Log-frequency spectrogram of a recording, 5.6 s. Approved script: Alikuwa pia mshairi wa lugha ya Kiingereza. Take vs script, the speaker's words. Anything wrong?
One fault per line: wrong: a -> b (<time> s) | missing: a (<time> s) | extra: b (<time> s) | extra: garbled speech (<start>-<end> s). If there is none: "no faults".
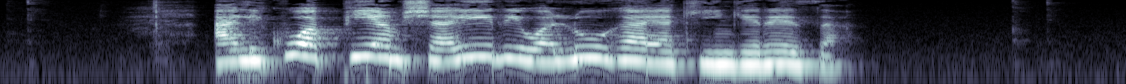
no faults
